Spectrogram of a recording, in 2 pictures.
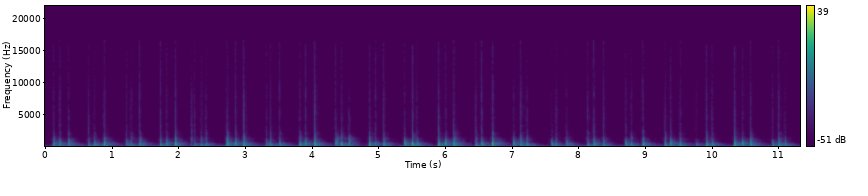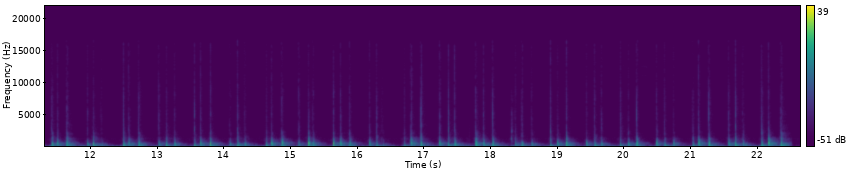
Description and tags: SFX - Horse - Trot
Sound of trotting horse made with cups on soft pad in old-fashioned radio show style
